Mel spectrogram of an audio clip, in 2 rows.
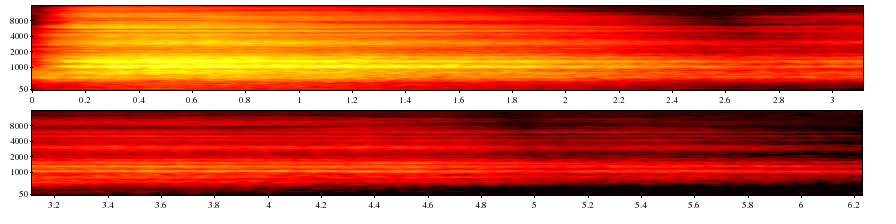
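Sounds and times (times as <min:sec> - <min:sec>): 
breathing: 0:00.0 - 0:06.2.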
